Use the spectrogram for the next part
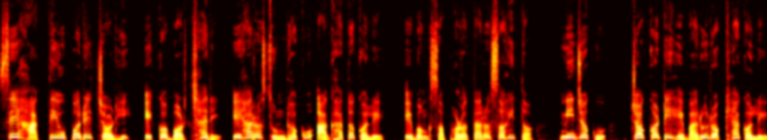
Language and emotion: Odia, neutral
